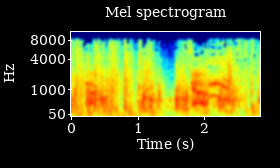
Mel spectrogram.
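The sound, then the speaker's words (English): A dog with no eyes snarls and hurls itself against a kitchen back door, the heavy thuds and rattling bangs coming in quick, loud bursts, with frantic breathing and voices mixed into the commotion. “that dog! Did you see? It hadn't any eyes.”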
